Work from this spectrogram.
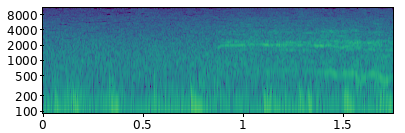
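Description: Horse in Red Dead Redemption 2 gives a clear whinny with a rising, wavering squeal, over soft clip-clop hoof steps, close and moderately loud.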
